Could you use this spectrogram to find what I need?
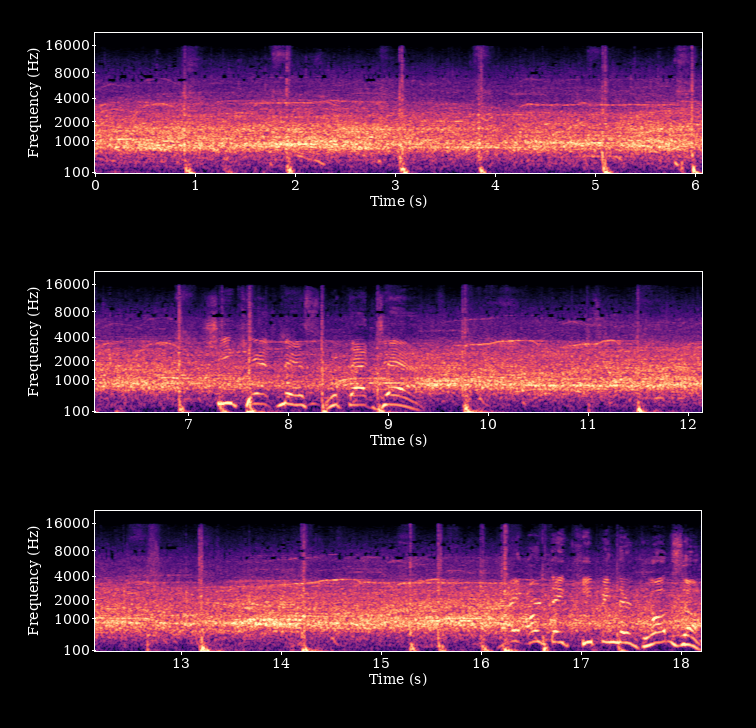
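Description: Boxing gloves thud as punches land.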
